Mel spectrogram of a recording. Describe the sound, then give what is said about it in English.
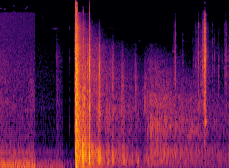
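A shotgun fires at a clay target during trap shooting: one sudden, loud blast breaks a near-silent pause, then fades through a brief rumbling decay. “Sandy Pike is giving advice as a new member prepares to aim his shotgun and attempts to shoot a clay target out of the air”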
